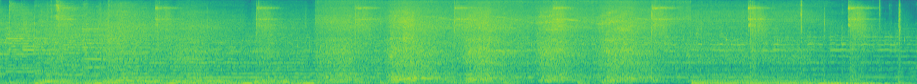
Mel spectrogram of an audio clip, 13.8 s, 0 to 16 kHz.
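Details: Land Cruiser 80 Series 1HD-FT diesel with used G-Turbo fitted, after a few minutes' warm-up idle: crisp throttle blips rising and settling cleanly to steady idle, no whistle or rattle; engine and turbo healthy.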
